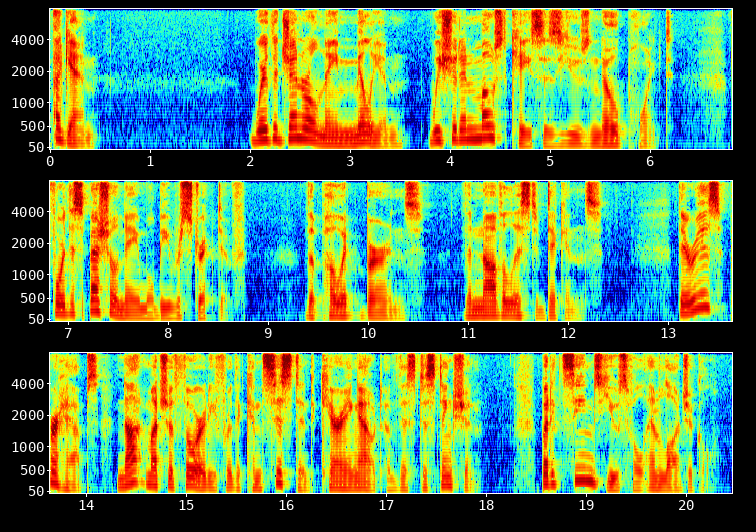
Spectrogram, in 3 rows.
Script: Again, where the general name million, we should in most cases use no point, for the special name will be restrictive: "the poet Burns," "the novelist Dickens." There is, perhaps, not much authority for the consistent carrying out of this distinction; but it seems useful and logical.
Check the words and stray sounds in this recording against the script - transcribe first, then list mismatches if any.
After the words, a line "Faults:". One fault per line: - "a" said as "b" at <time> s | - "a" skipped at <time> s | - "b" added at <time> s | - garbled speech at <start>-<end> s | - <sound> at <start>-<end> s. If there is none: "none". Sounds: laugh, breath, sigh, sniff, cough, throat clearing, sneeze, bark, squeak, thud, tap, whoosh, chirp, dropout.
Again, where the general name million, we should in most cases use no point, for the special name will be restrictive: "the poet Burns," "the novelist Dickens." There is, perhaps, not much authority for the consistent carrying out of this distinction; but it seems useful and logical.
Faults:
none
